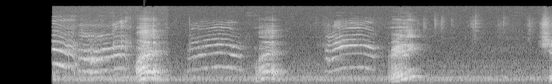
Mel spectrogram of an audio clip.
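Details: Hairless cat meowing to be fed: a series of loud, drawn-out, arching meows with bright harmonics, about four in five seconds, while a person talks about feeding it.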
